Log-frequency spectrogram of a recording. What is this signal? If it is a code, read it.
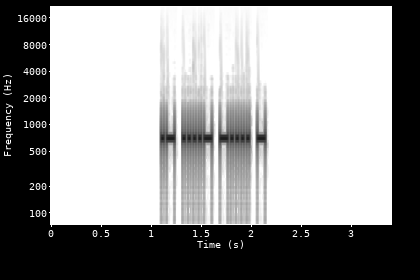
Morse code, heard as a keyed tone, about 44 wpm, 700 Hz. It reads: A46T
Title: Common Cut Numbers - 4-Digit 45wpm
